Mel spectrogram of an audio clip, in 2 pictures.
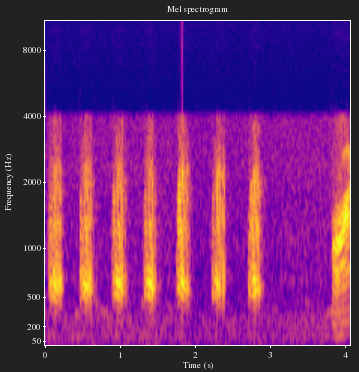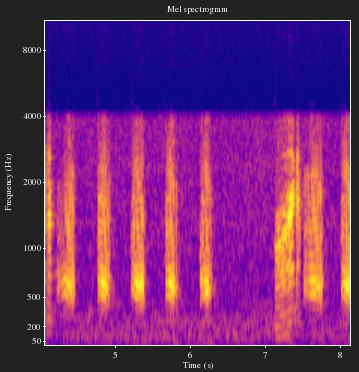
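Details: Frog giving a mating call: short throaty croaks repeated about twice a second in an even series, each slightly pulsed, with a few longer rasping notes mixed in and a steady background hiss.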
